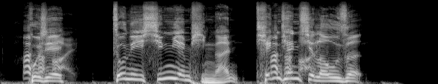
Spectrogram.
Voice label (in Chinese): 湖北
